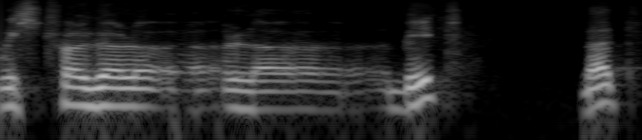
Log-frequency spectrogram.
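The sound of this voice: A man's medium-pitched voice with fairly even intonation at a slow pace, in a dry, close sound with no echo.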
